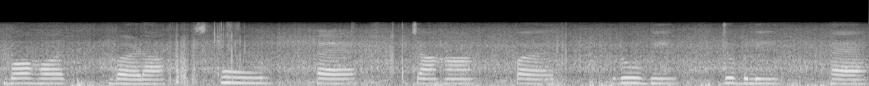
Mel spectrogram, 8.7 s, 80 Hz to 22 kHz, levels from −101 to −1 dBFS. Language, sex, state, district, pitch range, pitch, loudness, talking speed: Hindi, female, Chandigarh, Chandigarh, 205-225 Hz, 215 Hz, -17 LUFS, 60 wpm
